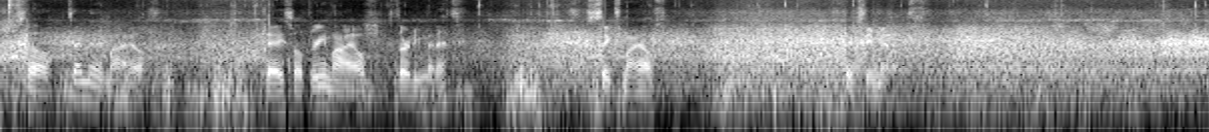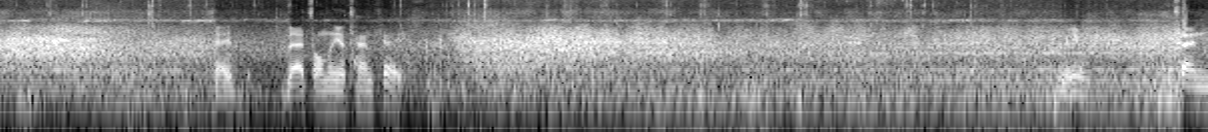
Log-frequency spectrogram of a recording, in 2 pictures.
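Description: A young man talks close to the microphone while walking.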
